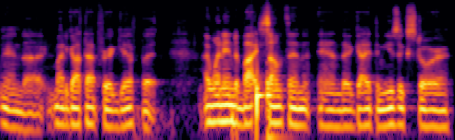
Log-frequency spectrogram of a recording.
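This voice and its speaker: Deep voiced guy around 40, laid back radio chat, telling old stories. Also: moderate pace. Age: 40s. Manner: relaxed, reminiscing. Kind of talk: casual chat.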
